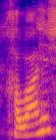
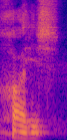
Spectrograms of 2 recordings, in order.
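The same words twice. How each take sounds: First: The silent waw is sounded after kh. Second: Kh joins straight to the following a-sound. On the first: The speaker calls it wrong. "ख्वाहिश नहीं पढ़ना है क्योंकि ये वाव लिखने में आता है, पढ़ते नहीं है" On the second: The speaker calls it right. "खे को अलिफ के साथ मिला करके पढ़ना है"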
